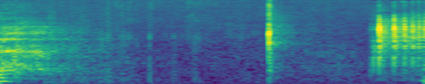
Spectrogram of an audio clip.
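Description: One sharp plastic click from handling a felt-tip marker, most likely its cap pulled off, a little over a second in, with a fainter tick just before the end.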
